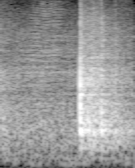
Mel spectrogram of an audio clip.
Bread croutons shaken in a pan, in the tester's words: pag luto na yan, pag inalog mo, ayan ho, ilalapit ko sa mic, yung tunog malutong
